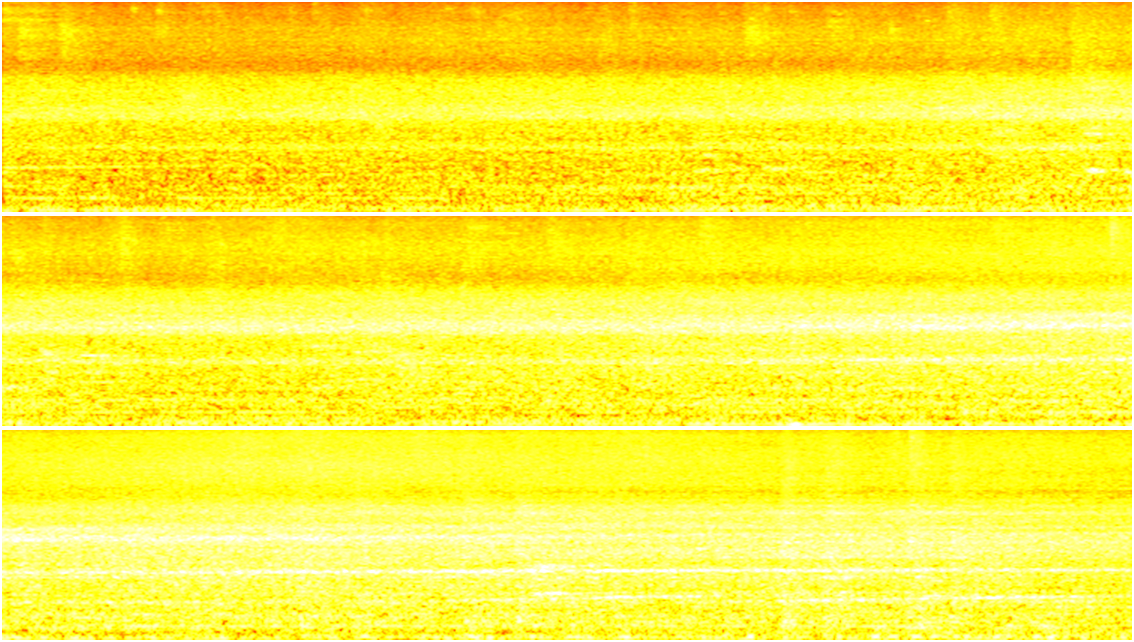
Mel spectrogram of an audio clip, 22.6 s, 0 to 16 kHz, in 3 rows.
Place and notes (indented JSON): {
  "title": "Yilan Station, Yilan City - Walking in the station",
  "date": "2014-07-05 08:30:00",
  "description": "From the station platform, Through the underpass, Went to the square outside the station\nSony PCM D50+ Soundman OKM II",
  "latitude": "24.75",
  "longitude": "121.76",
  "altitude": "12",
  "timezone": "Asia/Taipei"
}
